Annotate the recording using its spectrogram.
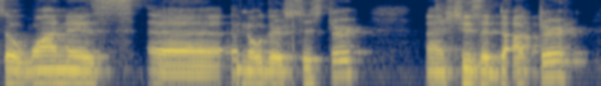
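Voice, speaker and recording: A man with a slight Brazilian accent, medium pitch, ordinary pitch variation and a dark, mellow tone. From Brazil, São Paulo. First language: Portuguese. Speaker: food design researcher. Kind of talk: webinar interview, self-introduction. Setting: live video webinar.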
